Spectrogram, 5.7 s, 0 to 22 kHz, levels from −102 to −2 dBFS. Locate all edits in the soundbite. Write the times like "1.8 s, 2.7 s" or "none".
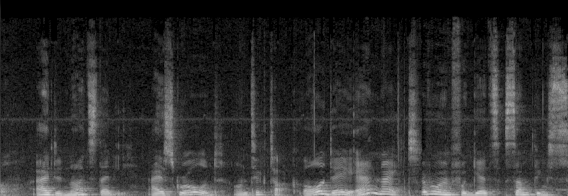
4.2 s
